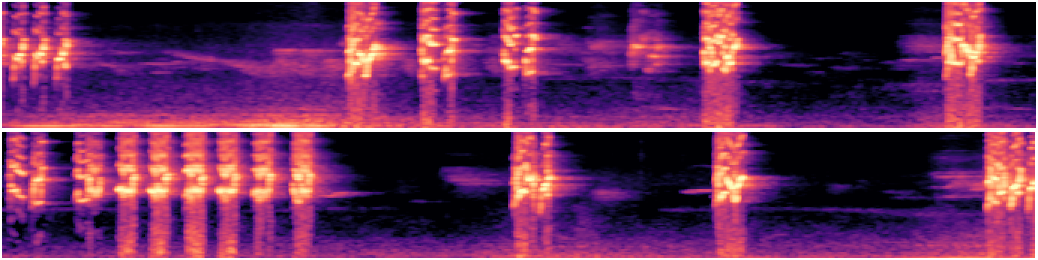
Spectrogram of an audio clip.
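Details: Lovebird chatter used as a lure for young birds to sing: bursts of harsh, squeaky chirps come in irregular clusters separated by short silences, sometimes in quick runs of five or six notes.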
